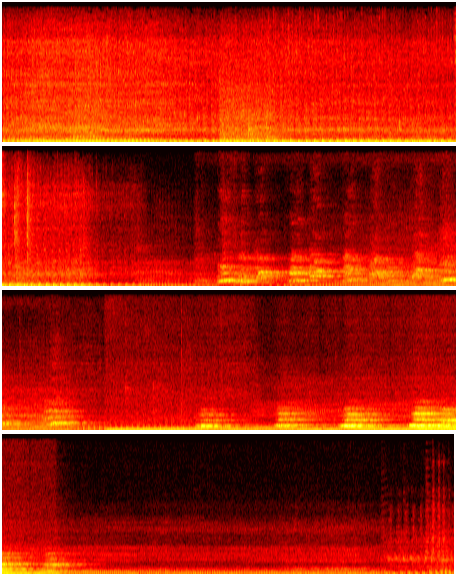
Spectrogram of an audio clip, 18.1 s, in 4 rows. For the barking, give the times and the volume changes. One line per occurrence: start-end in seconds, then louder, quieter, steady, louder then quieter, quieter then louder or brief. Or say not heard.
6.5-14.2 louder.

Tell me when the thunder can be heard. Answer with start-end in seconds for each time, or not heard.
2.1-5.1.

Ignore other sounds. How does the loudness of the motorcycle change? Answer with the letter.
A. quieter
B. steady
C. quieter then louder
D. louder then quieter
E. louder
A.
